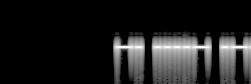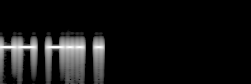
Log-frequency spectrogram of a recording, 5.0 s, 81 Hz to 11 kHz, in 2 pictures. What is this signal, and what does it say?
Morse code, heard as a keyed tone, about 25 wpm, 700 Hz. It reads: N4JDE
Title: USA Call Signs - 5 Characters - 25wpm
